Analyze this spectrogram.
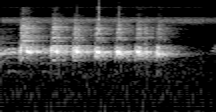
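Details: Close, loud great hornbill from Assam, India: seven rapid, braying, cackling notes at about four per second, then a fading tail into quiet.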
